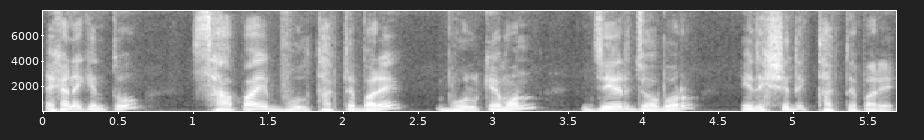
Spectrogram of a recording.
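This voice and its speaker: A man with a Bangladeshi Bengali accent teaching a prayer by slow recitation, spelling out each Arabic letter and vowel mark and drawing out the chanted words. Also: fairly high pitch, dark tone, slightly rough, dry recording, clean studio sound. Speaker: Islamic teacher.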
